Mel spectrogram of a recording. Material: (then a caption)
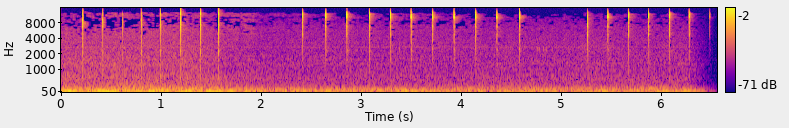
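Plastic, metal. A fingertip taps and rubs the metallic stem touch-control panel of a small hollow EGGEL Steelbuds Pro TWS wireless earbud with a dark plastic body, held between thumb and fingers. About 25 quick, short, bright ticks land at an uneven pace over a steady low rumble that fades out at the end.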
